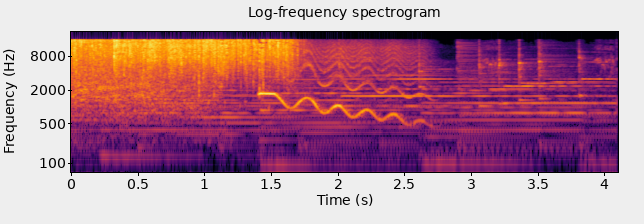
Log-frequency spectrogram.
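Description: Hissing water spray from a cartoon water truck's hoses over background music, then about a second and a half in a wobbling cartoon sound effect that falls steadily in pitch over about a second, while the music goes on.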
